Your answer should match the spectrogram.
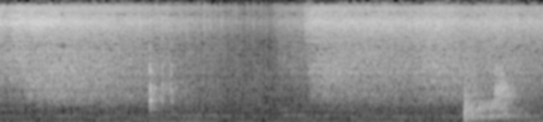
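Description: Dosa batter sizzles on a hot griddle, a steady close hiss with a couple of soft thuds and a louder sputtering burst near the end.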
